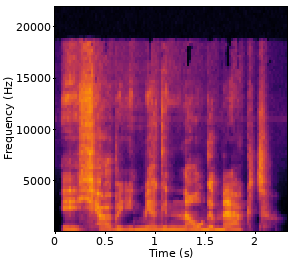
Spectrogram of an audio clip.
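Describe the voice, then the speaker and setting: A woman reading the part of an earnest adult male shepherd who tells his friends about an old prophecy, speaking slowly and with care. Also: deep voice, darkish tone. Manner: slow, earnest storytelling.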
